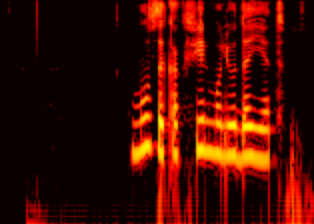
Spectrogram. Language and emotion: Russian, neutral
